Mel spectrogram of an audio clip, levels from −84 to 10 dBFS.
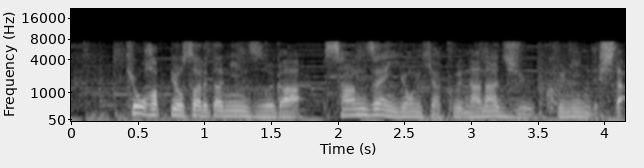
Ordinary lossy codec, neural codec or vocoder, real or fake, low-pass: none; none; real; 7.2 kHz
